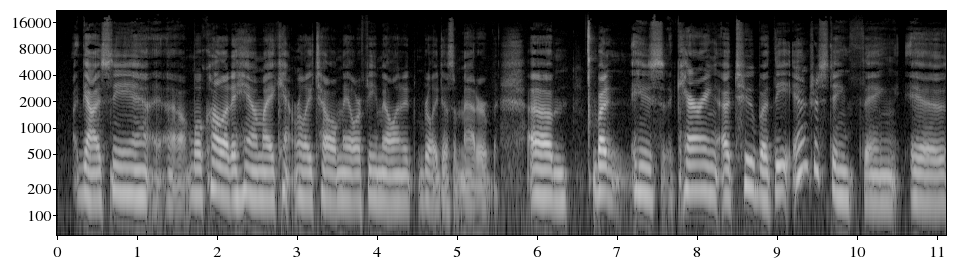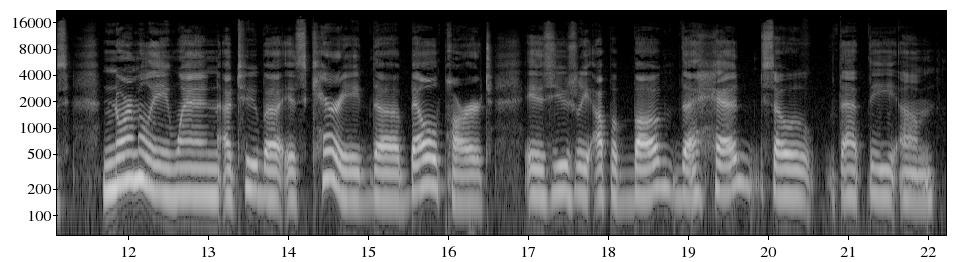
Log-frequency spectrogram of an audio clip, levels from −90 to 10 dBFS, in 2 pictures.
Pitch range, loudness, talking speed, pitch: 155-185 Hz, -22 LUFS, 135 wpm, 170 Hz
